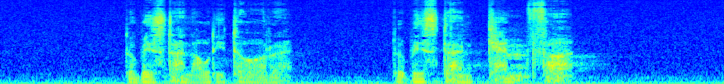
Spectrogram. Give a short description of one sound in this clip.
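A man speaks gently, close by.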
